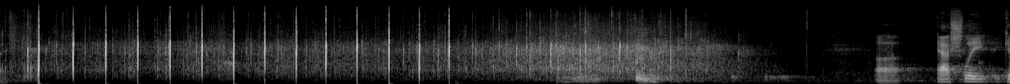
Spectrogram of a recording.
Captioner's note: applause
